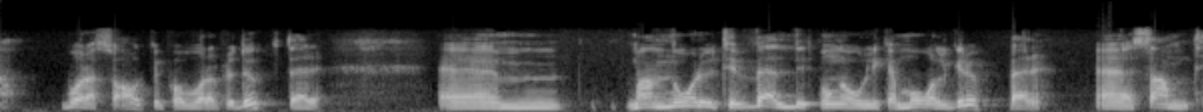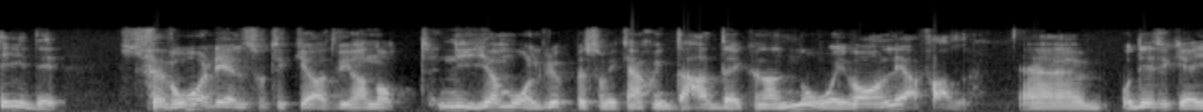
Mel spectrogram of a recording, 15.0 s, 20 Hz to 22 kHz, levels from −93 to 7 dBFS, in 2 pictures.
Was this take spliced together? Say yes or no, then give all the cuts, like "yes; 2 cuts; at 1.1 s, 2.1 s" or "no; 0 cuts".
no; 0 cuts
